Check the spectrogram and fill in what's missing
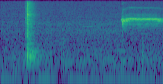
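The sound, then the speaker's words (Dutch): A train conductor's whistle gives one steady, shrill blast lasting about a second as the train leaves, preceded by a single sharp click. It sounds fairly loud, with no voices. “Duduk. Duduk. Dus fluit. Fluit. Ja. Fluit.”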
